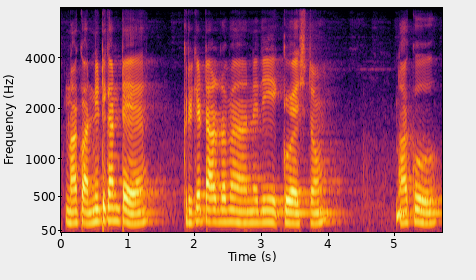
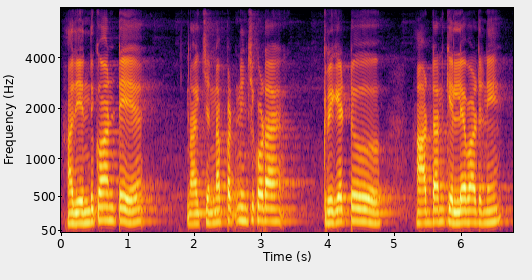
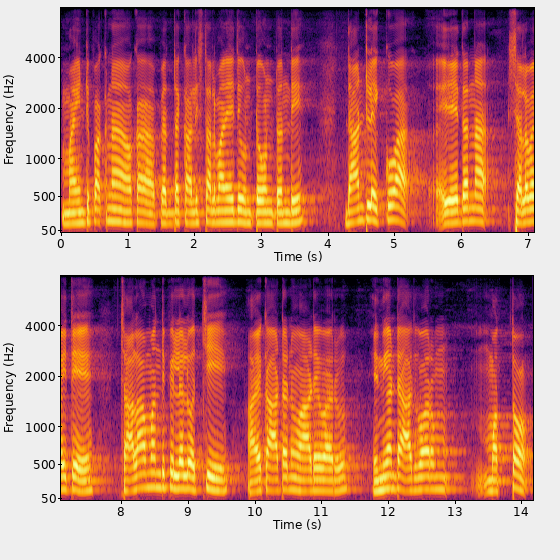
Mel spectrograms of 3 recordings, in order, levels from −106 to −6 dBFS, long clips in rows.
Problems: none marked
